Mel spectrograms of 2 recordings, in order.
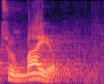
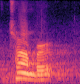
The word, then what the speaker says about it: Thunberg: 16 años es grieta granberg aunque ella se presenta como greta zumba yo es decir esa es la pronunciación en sueco que ella le da a su apellido pero todos los presentadores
